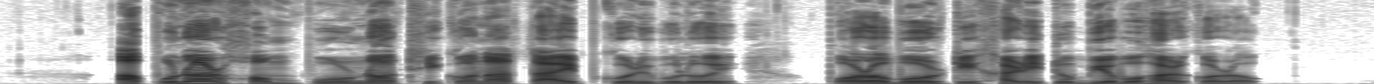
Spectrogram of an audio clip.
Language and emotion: Assamese, neutral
